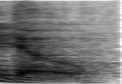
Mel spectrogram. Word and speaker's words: doe: to the O and it sounds like its name oh oh all right I see a doe sadly Lee sat on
